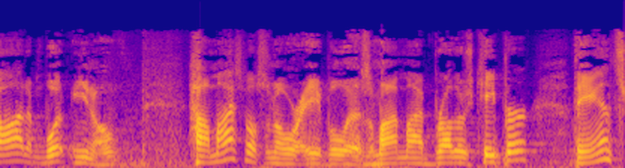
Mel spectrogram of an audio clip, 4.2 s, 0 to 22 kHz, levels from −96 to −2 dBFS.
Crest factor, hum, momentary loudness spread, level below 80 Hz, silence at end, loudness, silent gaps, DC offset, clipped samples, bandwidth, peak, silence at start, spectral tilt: 18 dB; none; 6 LU; -44 dBFS; 0 s; -18 LUFS; none; under 0.1%; under 0.1%; 11 kHz; 0 dBFS; 0 s; -5 dB/octave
